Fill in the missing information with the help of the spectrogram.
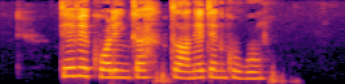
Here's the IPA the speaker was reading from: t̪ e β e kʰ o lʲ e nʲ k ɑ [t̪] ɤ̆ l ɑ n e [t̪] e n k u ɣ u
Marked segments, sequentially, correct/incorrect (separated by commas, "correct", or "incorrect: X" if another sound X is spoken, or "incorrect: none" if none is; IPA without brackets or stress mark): correct, correct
